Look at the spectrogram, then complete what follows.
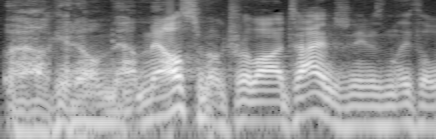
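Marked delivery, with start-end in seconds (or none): none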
